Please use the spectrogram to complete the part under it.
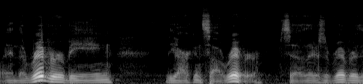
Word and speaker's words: Arkansas: It's codified as Arkansas.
